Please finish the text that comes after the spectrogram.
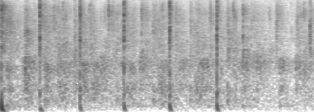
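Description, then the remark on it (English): Soft audience applause, a dense wash of clapping with a few sharper claps standing out at a steady beat, about three per second. Nobody talks over it. “Yeah, we could applaud for that, I think, for sure.”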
